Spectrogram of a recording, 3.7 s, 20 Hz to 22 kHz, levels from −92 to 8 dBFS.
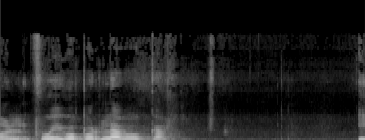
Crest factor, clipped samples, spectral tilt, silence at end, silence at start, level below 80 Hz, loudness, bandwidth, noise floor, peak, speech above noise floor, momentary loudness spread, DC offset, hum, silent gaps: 20 dB; under 0.1%; -6.5 dB/octave; 0 s; 0 s; -76 dBFS; -22 LUFS; 17 kHz; -65 dBFS; -6 dBFS; 43 dB; 15 LU; under 0.1%; none; none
